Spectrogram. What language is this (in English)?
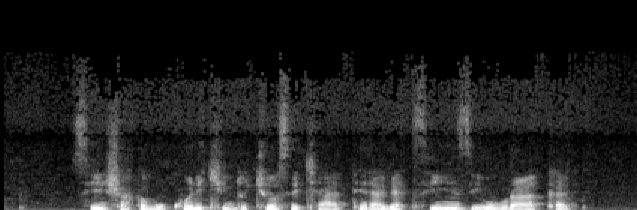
Kinyarwanda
